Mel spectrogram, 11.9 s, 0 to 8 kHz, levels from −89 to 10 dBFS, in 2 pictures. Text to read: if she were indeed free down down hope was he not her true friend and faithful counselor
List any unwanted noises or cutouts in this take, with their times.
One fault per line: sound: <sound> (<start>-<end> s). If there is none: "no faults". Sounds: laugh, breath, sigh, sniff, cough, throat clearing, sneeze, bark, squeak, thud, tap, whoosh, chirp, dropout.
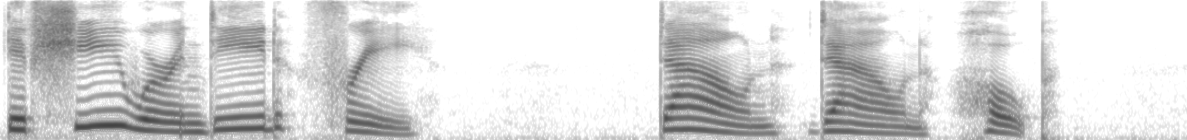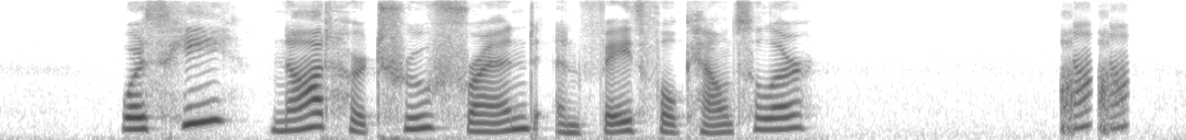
sound: laugh (11.2-11.6 s)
